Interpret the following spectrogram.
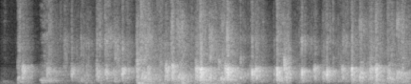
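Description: Audience applauding: many hands clapping together, starting suddenly and holding steady.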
